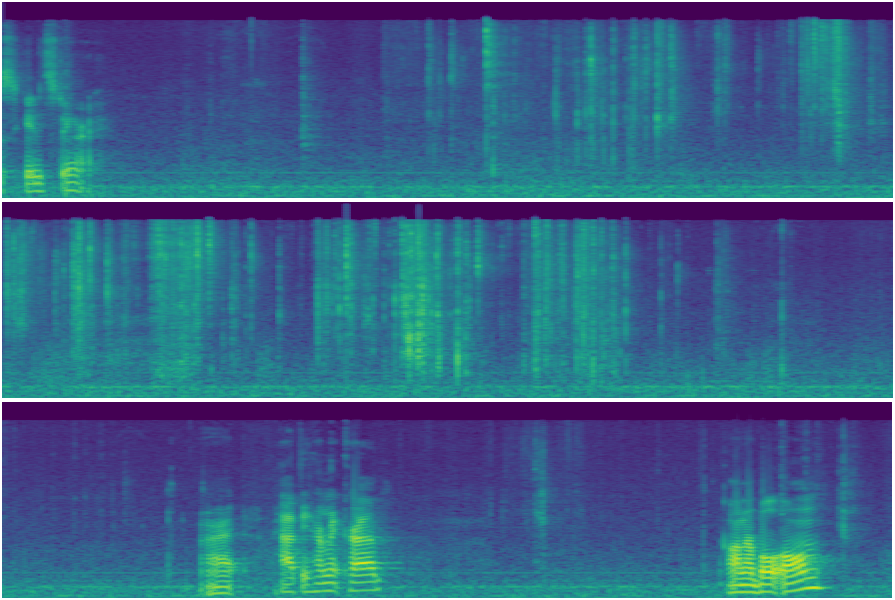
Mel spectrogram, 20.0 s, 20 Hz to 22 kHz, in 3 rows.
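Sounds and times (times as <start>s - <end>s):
wrapper crinkling: 2.9s - 12.3s.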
